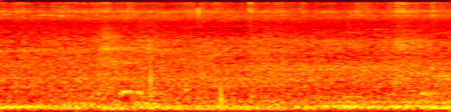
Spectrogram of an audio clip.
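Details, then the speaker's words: TVS Ntorq fuel-injected CVT scooter, before valve adjustment: a fast, busy ticking sits over the low engine drone without easing. The valves have very large play and are out of clearance, causing tappet clatter. "Sobrang laki ng alog ng balbula. Wala na sa clearance, kaya siya maingay."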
